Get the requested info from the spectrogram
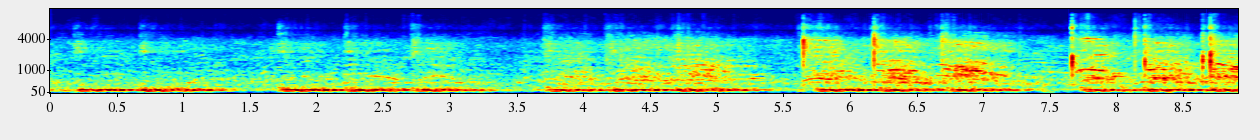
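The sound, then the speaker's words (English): A Thursday night baseball stadium crowd cheers for the first time that night as an 0-2 pitch is delivered to hitter Carson Williams with the bases loaded, a loud, sustained roar of many voices, punctuated by sharp claps and thuds, with a steady low hum underneath throughout. “Good Thursday night crowd on hand, getting into it for the first time tonight.”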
